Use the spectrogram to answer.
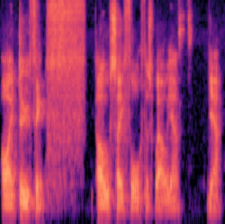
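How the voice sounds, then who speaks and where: A man's voice: fairly low pitch, fairly even intonation, unhurried, a little mellow, a little hiss or hum. A man giving his football predictions in a casual chat, hesitant and full of restarts. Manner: hesitant, lots of restarts and hedging. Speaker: football pundit.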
